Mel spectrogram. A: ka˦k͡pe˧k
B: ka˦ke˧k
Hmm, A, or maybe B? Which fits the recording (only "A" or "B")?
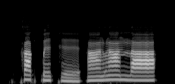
A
